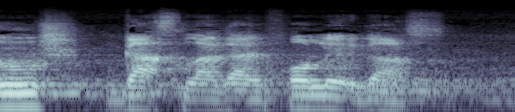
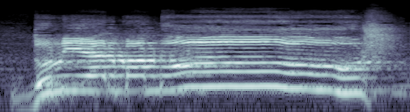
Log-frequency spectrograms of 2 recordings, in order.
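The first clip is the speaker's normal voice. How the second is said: high, drawn-out holler; acted old man's ringing cry; shouting; 6 dB louder, much slower than usual. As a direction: yell it out slowly, holding the last syllable. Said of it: "বুড়া আর একটা চিৎকার দিয়া কয়".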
